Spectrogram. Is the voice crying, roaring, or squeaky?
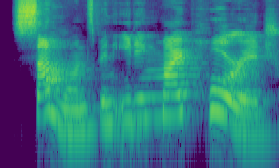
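roaring. It is said in a loud roaring voice.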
